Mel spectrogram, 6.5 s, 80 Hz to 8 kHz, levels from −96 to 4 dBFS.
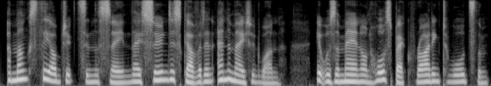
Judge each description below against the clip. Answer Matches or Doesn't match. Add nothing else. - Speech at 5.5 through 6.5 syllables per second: Matches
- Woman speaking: Matches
